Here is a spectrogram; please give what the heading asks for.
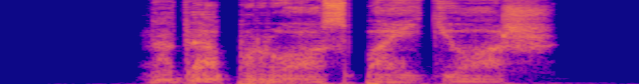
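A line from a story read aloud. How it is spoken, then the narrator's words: Whisper. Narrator (Russian): шепнул Матякин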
